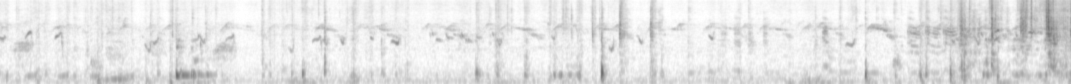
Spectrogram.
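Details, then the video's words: Sindhi teetar (francolin) chicks calling: many short, thin, upward-sweeping peeps overlap throughout, mixed with frequent sharp clicks and taps and a louder rustling burst near the end. "top sindhi teetar bird k chicks,top pheasant chicks voice"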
